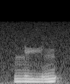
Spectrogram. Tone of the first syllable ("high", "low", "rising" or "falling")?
low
